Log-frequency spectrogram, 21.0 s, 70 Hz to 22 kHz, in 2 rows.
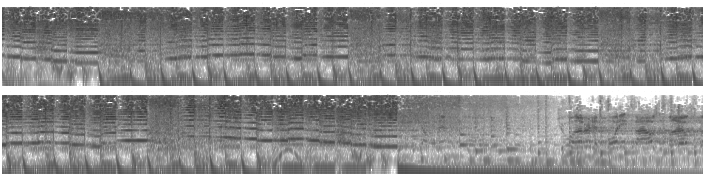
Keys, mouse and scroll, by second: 1.6 scroll down 1, 2.2 scroll down 1, 4.1 click, 5.2-5.6 scroll down 1, 6.6 scroll up 1, 6.7-8.4 shift+middle drag, 8.4 scroll down 1, 8.9-10.9 middle drag, 10.9 middle click, 11.9-12.5 scroll up 1, 12.5-14.3 middle drag, 14.3-18.6 shift+middle drag, 18.6 click, 20.7 typing.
